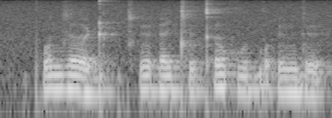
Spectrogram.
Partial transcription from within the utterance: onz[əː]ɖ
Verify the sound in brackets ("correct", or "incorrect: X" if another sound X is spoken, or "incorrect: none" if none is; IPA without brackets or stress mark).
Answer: correct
